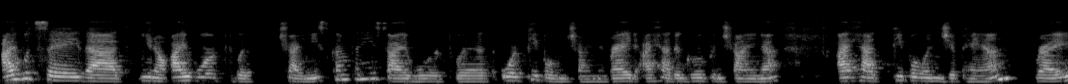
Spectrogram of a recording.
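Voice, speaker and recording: A woman with a non-native accent speaks in a very deep, low voice with ordinary pitch variation. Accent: foreign. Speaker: tech executive. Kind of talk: presentation and Q&A.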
